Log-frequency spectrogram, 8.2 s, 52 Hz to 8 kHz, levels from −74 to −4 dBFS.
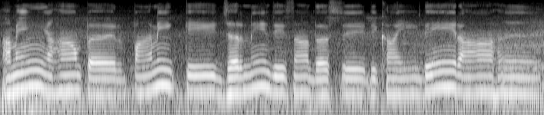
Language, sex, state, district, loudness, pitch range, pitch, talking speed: Hindi, male, Rajasthan, Jaipur, -15 LUFS, 130-150 Hz, 140 Hz, 90 wpm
